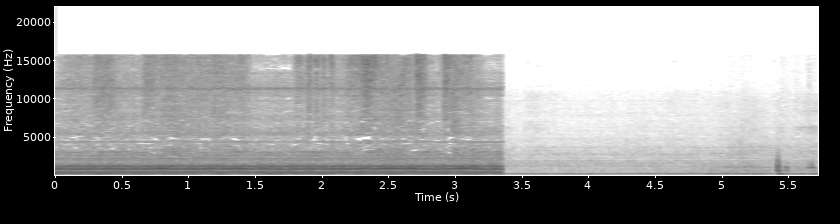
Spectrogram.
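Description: Wood lathe running with a steady whine while abrasive is held against a spinning wood-and-resin bowl, adding a hiss of sanding. The sound cuts off abruptly about three and a half seconds in, leaving only a faint low steady hum.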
